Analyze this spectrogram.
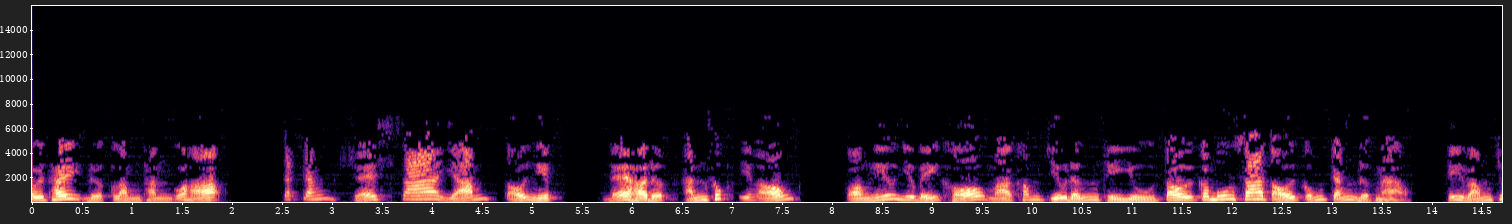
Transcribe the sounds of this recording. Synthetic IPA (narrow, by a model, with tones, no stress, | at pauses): o˧jt̪ʰə˨˦jɗɨ˨˩ək̚la˨˩wŋ͡mt̪ʰa˨˩jŋ̟ku˧˩əɦɔ̰˧˨ | t͡ɕa˦˥k̚t͡ɕa˨˦nsɛ̰˧˥saː˧zaː˧˥˩mt̪o̰˧˨jŋi˨˩əp̚ | ɗe˧˩ɦɔ̰ː˧˨ɗɨ˨˩ək̚ha̰˧˨jŋ̟fʊ˦˥k͡p̚ʔi˧ənʔo˧˦n | kɔ˨˩nne˨˦wɲɨ˧ɓḭ˧˨xo˧˩˦maː˨˩xə˧wŋ͡mt͡ɕḭ˧˨əwɗḭ˧˨ŋt̪ʰi˨˩zu˨˩t̪o˧jkɔ˨˦mu˨˦ənsaː˨˧˦t̪o̰˧˨jkʊ̰˧˥ŋ͡mt͡ɕa˧˩ŋɗɨ˨˩ək̚naː˨˩w | hi˧vɔ̰˧˨wŋ͡mt͡ɕ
